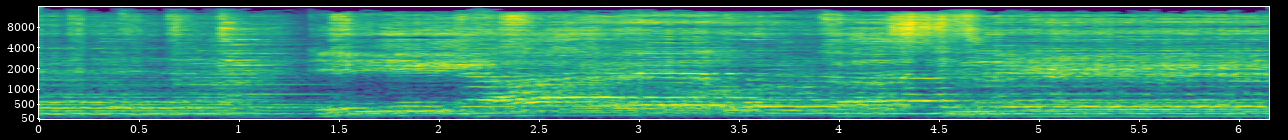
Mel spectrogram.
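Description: A man and a woman singing a German schlager duet together over a karaoke backing track. From about two seconds in, they hold long sustained notes.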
